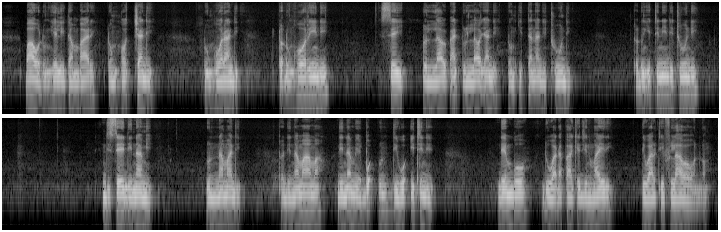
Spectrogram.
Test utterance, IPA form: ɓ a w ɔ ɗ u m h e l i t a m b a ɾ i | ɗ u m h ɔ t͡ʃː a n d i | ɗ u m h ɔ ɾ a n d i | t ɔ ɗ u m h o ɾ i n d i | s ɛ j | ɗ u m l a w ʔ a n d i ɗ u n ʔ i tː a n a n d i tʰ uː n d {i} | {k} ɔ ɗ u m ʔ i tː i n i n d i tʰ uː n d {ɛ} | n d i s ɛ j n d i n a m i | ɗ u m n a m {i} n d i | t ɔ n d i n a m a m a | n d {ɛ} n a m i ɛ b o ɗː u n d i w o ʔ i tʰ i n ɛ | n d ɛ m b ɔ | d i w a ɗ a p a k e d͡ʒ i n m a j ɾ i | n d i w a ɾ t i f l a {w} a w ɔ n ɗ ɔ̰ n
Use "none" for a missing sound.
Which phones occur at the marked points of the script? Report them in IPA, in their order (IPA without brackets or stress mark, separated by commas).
i, t, i, a, i, w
